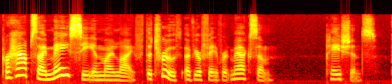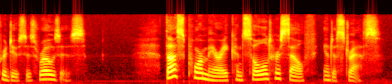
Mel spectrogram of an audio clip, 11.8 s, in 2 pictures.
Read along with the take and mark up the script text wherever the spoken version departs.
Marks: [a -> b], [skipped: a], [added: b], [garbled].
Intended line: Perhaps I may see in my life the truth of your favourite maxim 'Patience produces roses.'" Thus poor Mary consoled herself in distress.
Perhaps I may see in my life the truth of your favourite maxim 'Patience produces roses.'" Thus poor Mary consoled herself in distress.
